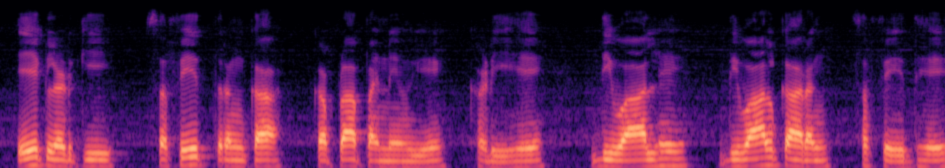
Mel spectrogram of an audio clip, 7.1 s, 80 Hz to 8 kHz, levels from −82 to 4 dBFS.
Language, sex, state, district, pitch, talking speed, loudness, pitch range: Hindi, male, Uttar Pradesh, Lalitpur, 115 Hz, 145 wpm, -15 LUFS, 110-125 Hz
